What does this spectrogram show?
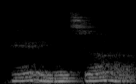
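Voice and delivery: put-on smooth voice. Retelling an unexpected phone call on a road trip, quoting the caller: retelling a smooth greeting. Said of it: "it was very smooth".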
